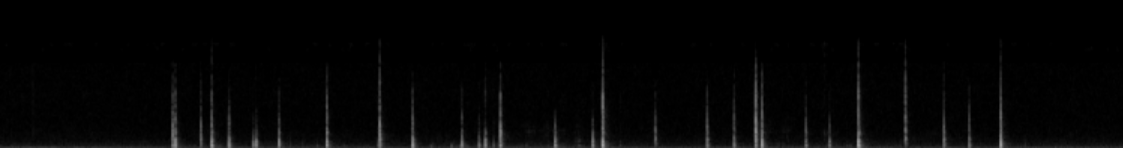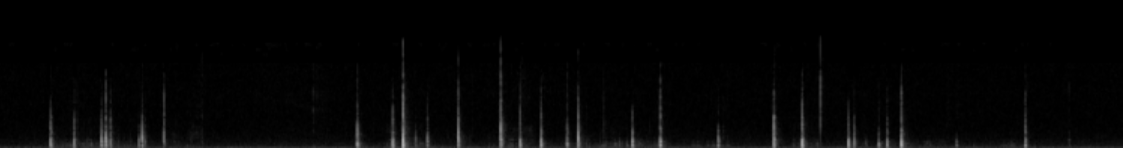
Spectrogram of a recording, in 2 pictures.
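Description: Long acrylic nails tap and scratch the lid of a medium, closed, hollow pink floral cardboard gift box. Dozens of quiet, sharp, dry clicks come in irregular bursts, each dying away almost instantly, with bright edges and a midrange knock over a faint low steady hum.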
